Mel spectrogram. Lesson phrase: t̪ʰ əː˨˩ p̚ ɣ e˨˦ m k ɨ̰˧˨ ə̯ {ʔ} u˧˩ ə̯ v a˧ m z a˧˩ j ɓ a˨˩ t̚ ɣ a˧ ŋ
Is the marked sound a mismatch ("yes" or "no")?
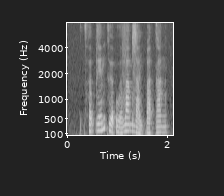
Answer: no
